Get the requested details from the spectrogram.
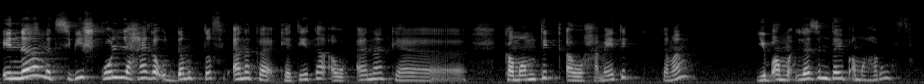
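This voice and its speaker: Fast-talking Egyptian woman giving advice. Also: fairly high pitch. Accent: Egyptian Arabic. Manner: animated, addresses the listener directly, acts out quotes. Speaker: parenting advisor. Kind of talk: advice talk to mothers.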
